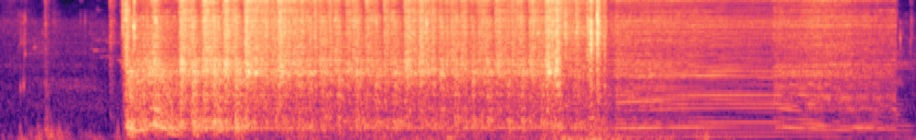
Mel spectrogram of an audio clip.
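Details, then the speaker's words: Old Baja race boat engine run on fuel squirted in by hand: cranks, fires and runs a few seconds, then revs sag and it dies; fuel pump not delivering, needs working pump to stay running. "Yeah, but we need to get a fuel pump to work for it to stay running."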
